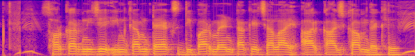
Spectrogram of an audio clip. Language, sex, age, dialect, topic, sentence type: Bengali, male, 18-24, Western, banking, statement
